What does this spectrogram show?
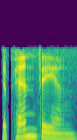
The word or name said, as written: nepenthean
